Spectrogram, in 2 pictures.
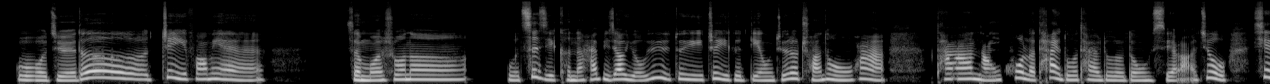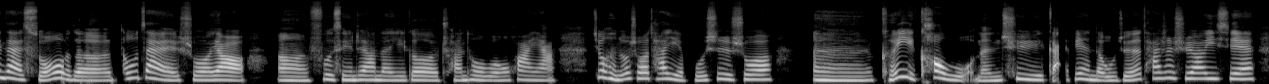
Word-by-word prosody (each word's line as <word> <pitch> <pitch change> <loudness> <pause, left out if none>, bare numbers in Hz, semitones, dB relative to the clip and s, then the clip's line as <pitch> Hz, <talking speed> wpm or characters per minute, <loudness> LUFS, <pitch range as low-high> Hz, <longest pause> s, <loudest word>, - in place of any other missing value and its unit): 我 200 -2 -1
我 190 -1 0
觉 185 0 -2
得 280 -2 +2
这 325 -2 -2
一 250 -3 0
方 245 +1 -1
面， 215 -5 -1 0.8
怎 200 -1 +2
么 195 +1 +2
说 225 +3 0
呢， 225 0 0 0.4
我 200 -2 -4
自 335 - -1
己 215 - -2
可 200 0 -6
能 195 0 0
还 225 +3 -2
比 240 - -2
较 235 +2 +2
犹 200 -1 -2
豫， 285 -3 -2
对 240 +1 -3
于 215 -2 -1
这 270 +7 -3
一 225 -4 0
个 205 -1 -4
点， 185 0 -5
我 185 - -3
觉 220 +4 -4
得 265 0 +1
传 195 -4 -2
统 215 -4 0
文 200 - -4
化 225 -4 -2 0.5
它 255 +1 +1
囊 205 -5 0
括 295 +6 -1
了 210 -5 0
太 295 +9 0
多 210 -3 -2
太 205 -1 -3
多 195 0 -4
的 - - -3
东 185 0 -3
西 185 - -5
了。 185 - -5
就 260 -4 -1 0.2
现 335 -4 -1
在 275 -5 +5
所 205 +2 +1
有 280 -5 +4
的 185 -1 +1
都 280 +5 -2
在 235 -11 +2
说 200 0 -1
要， 200 -2 +6 0.3
呃， 185 -1 +1
复 230 +5 -3
兴 205 -1 0
这 205 - +1
样 205 -1 +2
的 195 -1 -1
一 190 0 -3
个 195 -1 +1
传 190 +2 -3
统 200 -2 -1
文 185 0 -2
化 205 +1 -1
呀， 195 -1 -2 0.4
就 330 - 0
很 260 -7 +3
多 245 +5 0
时 275 0 -2
候 275 - +4
它 260 -1 -1
也 225 -6 0
不 190 +2 -5
是 235 +3 -2
说， 225 +1 +2 0.4
嗯， 185 -2 +2
可 220 +5 0
以 330 -5 +2
靠 310 +6 +7
我 200 -6 -2
们 175 +2 -1
去 215 +1 0
改 200 - 0
变 250 -4 +1
的。 190 -3 +2
我 185 +1 -2
觉 190 +1 -2
得 225 - 0
它 275 +2 -3
是 295 0 -2
需 275 0 -4
要 265 -1 +3
一 270 0 +1
些， 255 -2 +1
210 Hz, 235 characters per minute, -19 LUFS, 195-250 Hz, 0.8 s, 靠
